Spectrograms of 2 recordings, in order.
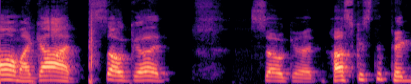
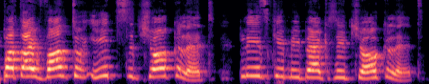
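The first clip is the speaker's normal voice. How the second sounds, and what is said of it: Augustus Gloop character accent. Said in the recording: “he's got an Augustus Gloop accent from Charlie and the Chocolate Factory. It's glorious.”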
